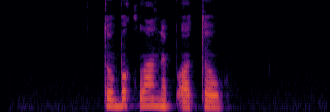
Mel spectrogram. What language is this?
Bashkir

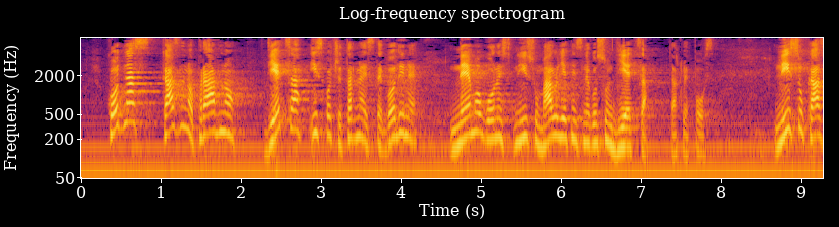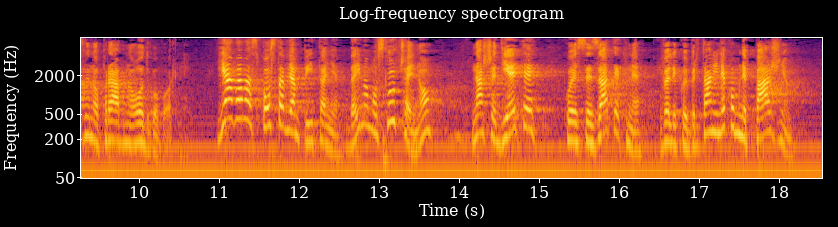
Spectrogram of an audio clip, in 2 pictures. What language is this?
Croatian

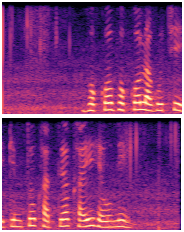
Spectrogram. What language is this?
Odia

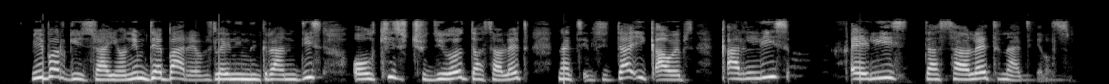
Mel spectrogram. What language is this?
Georgian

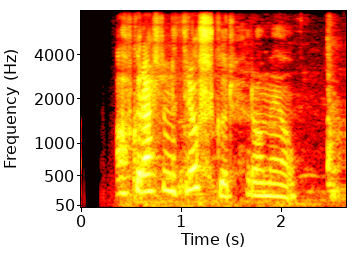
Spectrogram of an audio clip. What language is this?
Icelandic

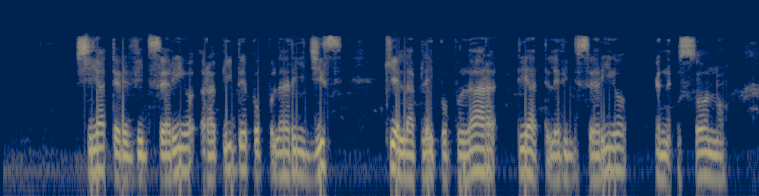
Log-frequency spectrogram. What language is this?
Esperanto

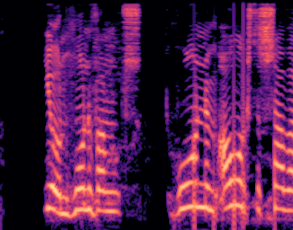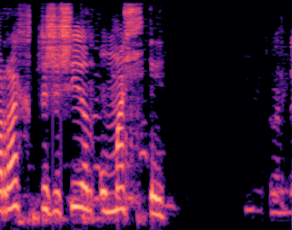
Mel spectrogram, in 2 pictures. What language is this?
Icelandic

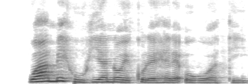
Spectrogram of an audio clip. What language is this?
Kikuyu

